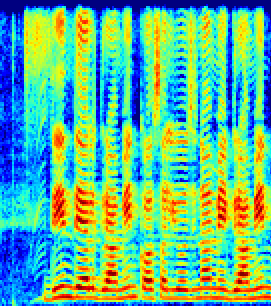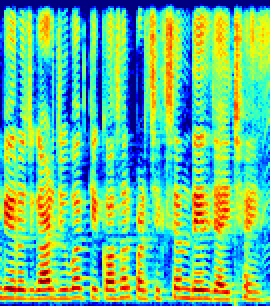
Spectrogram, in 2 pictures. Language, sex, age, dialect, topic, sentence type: Magahi, female, 31-35, Western, banking, statement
